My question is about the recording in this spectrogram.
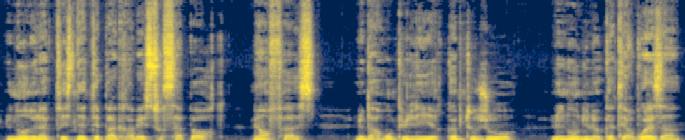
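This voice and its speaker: A man narrating a novel as a scripted audiobook, in a measured, even manner. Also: mid-range voice, slightly rough.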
